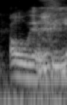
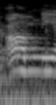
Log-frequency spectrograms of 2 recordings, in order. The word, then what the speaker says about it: OMBI: I mean, I hear OMBI, I hear OMNI. I'm like, no, it's OMBI.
